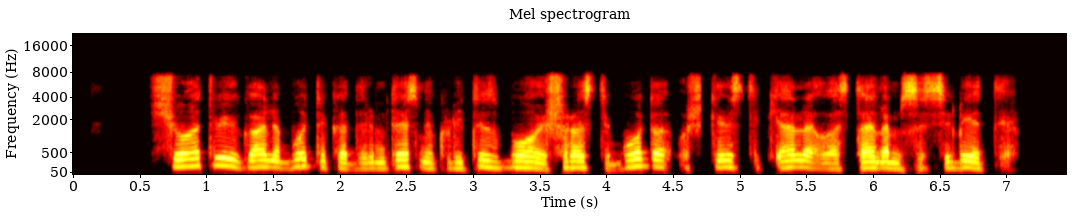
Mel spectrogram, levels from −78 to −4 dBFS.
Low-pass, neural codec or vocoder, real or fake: 9.9 kHz; codec, 16 kHz in and 24 kHz out, 1.1 kbps, FireRedTTS-2 codec; fake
